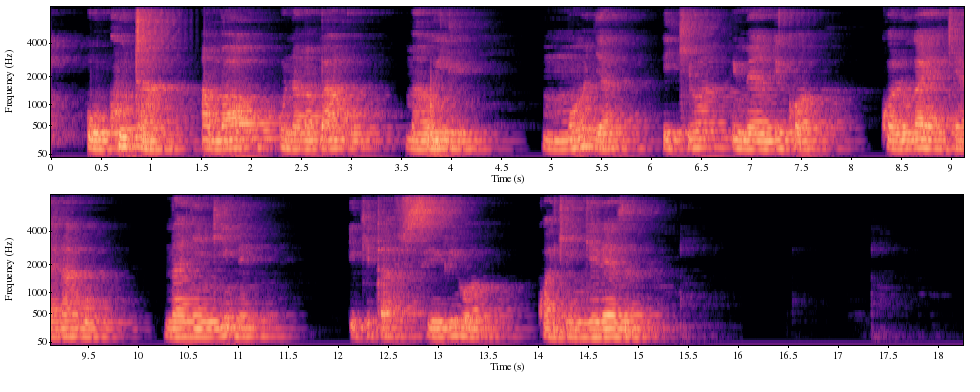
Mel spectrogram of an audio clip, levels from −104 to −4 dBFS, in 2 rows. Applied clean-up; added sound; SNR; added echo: none; none; none; reverberation time 0.9 s.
